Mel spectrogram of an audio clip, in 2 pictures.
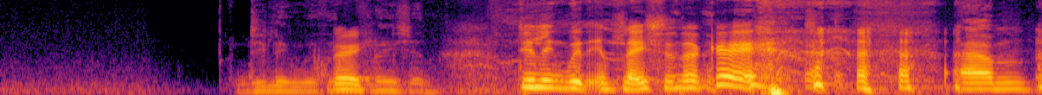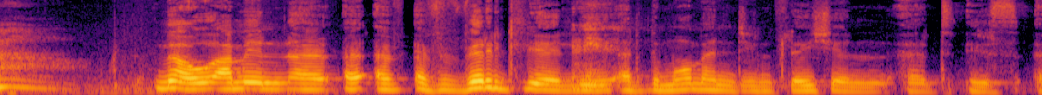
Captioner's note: laughter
